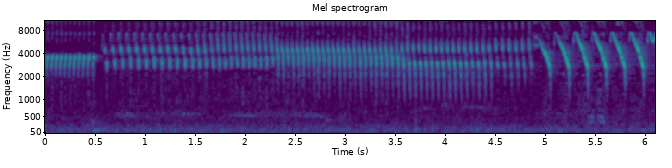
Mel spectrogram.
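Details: Canary song played to encourage other canaries to sing, a long fast rattling trill of high notes that shifts in tone midway, ending in a string of loud downward-swept whistles.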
